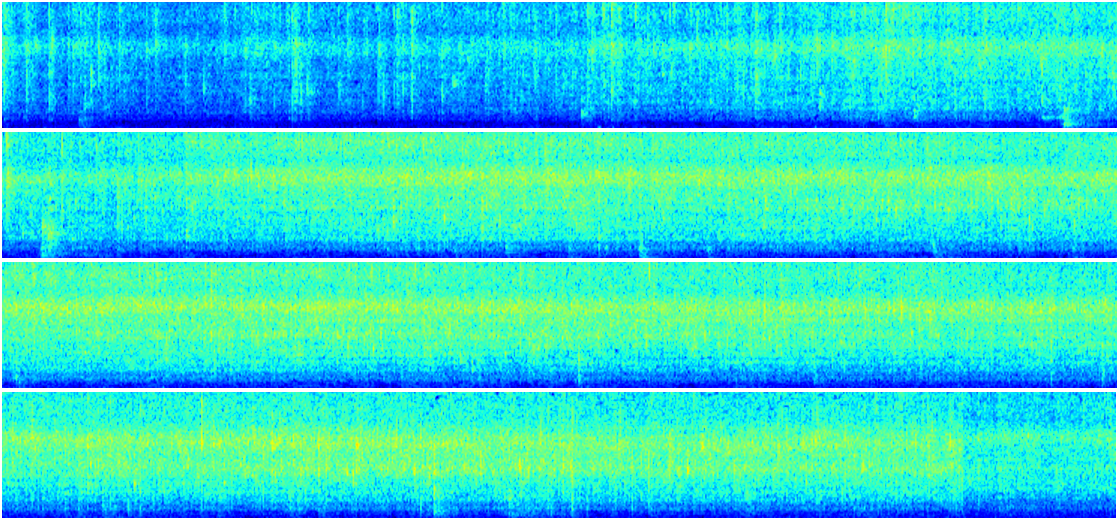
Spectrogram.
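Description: Diced sausage sizzling in hot oil in a non-stick frying pan, the sizzle growing louder about a third of the way in and then holding steady. A few short knocks of a wooden spatula against the pan as the food is stirred.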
